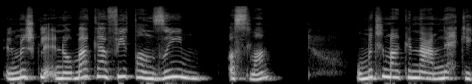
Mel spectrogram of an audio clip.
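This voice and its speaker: A woman's voice: high-pitched, a little mellow. A middle-aged woman with a Syrian accent, speaking as an interview guest in an earnest, explanatory way with rhetorical questions. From Syria, Aleppo.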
